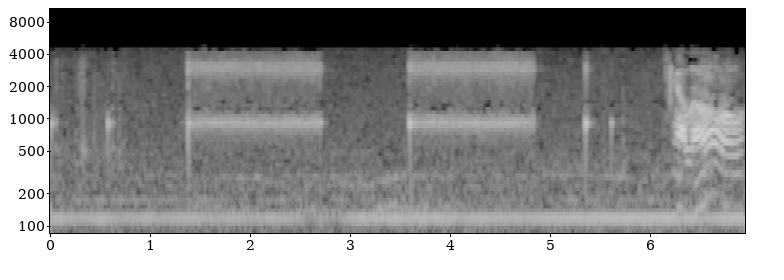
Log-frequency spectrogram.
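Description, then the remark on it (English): Two long, steady ring tones come through a thin, tinny telephone line with a pause between them, then a voice starts speaking at the end as someone picks up. “I dialed Bradshaw 7711 and waited.”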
